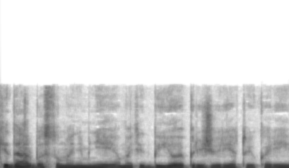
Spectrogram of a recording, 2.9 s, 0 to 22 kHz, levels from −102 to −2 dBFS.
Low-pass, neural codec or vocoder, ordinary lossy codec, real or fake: 10.8 kHz; vocoder, 44.1 kHz, 128 mel bands every 512 samples, BigVGAN v2; AAC, 48 kbps; fake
